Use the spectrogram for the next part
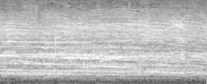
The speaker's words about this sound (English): Crowd didn't like the call. It was just slightly off the high outside corner, according to the digital data.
